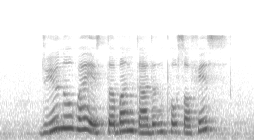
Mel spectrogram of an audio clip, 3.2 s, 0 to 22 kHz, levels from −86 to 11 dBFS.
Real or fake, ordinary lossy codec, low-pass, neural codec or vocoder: real; none; none; none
